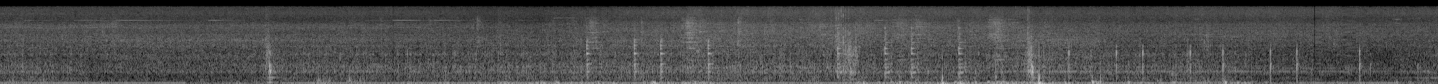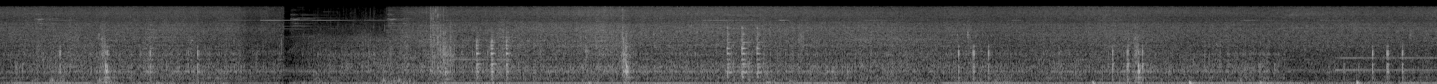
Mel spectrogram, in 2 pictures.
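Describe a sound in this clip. Food sizzles steadily in a hot wok.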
